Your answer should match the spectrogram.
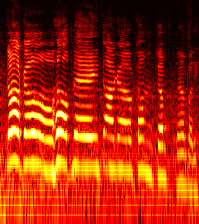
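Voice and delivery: high, drawn-out wail for help; mock pleading call. Player begs the dog to jump down, wailing. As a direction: call out high, stretching each word.

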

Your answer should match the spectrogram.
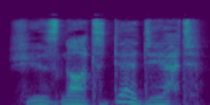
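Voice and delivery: high, strained gasp; breathless, frightened protest. A narrator's reading. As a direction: blurt it in fear for your life. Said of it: "he gasped".

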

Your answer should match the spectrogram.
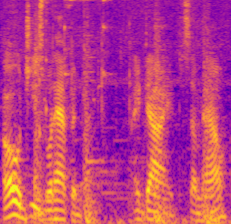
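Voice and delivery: usual speaking voice

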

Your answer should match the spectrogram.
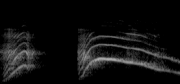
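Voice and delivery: short gasp, then long high squeal; very high delighted shriek; excited squeals. Acted. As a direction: squeal with acted amazement. Bella reacting to eight horses.

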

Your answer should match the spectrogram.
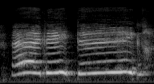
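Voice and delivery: high, loud and slow plea; desperate cry. Acted. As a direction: beg for any help at all.

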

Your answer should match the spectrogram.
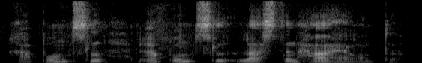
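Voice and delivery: softly reading the sign's words, Rapunzel, lass den Haar herunter; read off quietly. Retold or imitated. Gabi reading the sign to herself, quietly. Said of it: "Gabi las".

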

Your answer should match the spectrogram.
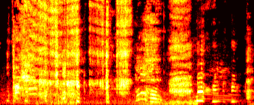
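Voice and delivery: a long wailing laugh; long high-pitched cackle. Real, not acted. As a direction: laugh until it sounds like crying. Laughing in the Uber.

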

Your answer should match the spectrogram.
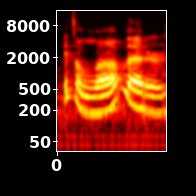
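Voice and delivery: loud, drawn-out singsong tease; slow, swooping sisterly taunt; teasing. A narrator's reading. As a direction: draw out "love" to needle a brother.

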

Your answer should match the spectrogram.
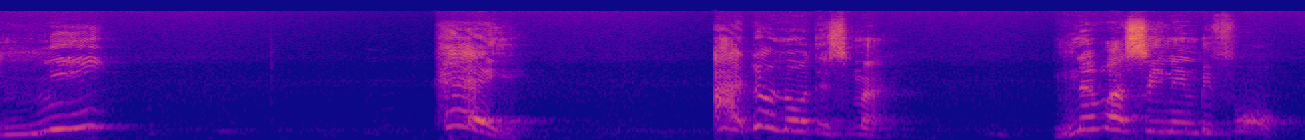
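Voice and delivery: high-pitched mock protest; indignant denial. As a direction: act out Peter protesting innocence in a high voice. Peter indignantly denies knowing Jesus.

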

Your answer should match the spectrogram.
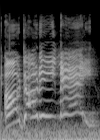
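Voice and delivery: high, slow pleading cry; a playful plea of fake panic; mock terror. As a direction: beg not to be eaten, hammed-up. Game character pleading, mock fear.

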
